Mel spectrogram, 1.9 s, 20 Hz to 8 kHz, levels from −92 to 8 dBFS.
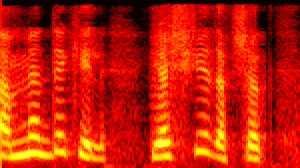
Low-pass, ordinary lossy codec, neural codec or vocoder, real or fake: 7.2 kHz; AAC, 32 kbps; codec, 24 kHz, 0.9 kbps, DualCodec; fake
